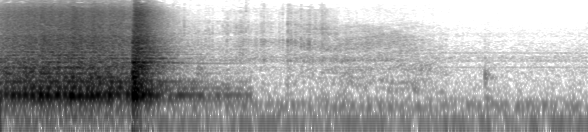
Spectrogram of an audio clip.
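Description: Snare drum roll sound effect swelling in loudness and ending in a sharp final hit about a second in, which rings out briefly before fading away.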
